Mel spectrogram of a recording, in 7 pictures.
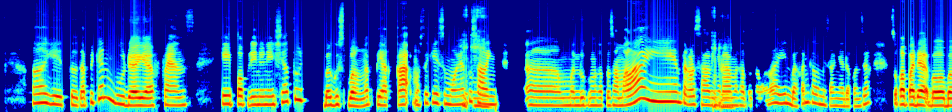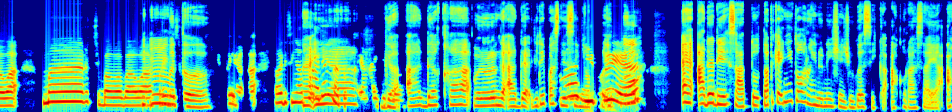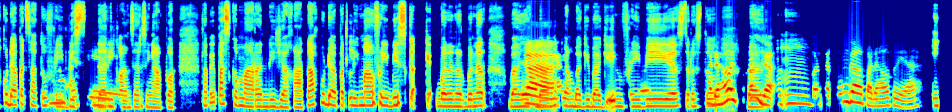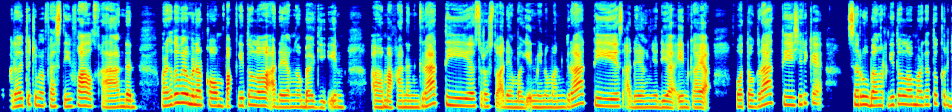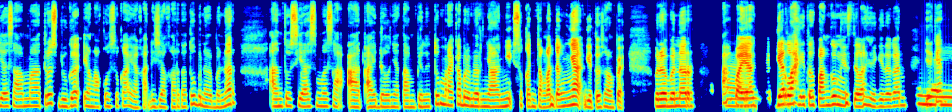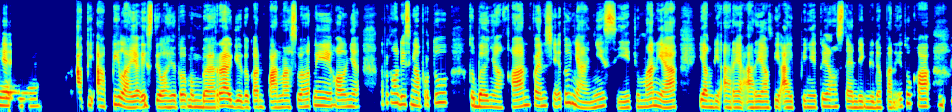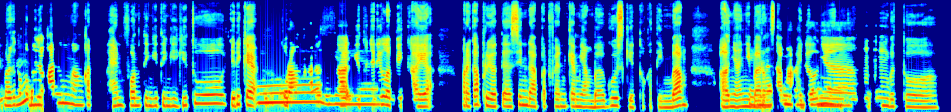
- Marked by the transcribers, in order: static; tapping; in English: "merch"; in English: "freebies"; distorted speech; other background noise; in English: "freebies"; in English: "freebies"; in English: "freebies"; in English: "idol-nya"; unintelligible speech; in English: "hall-nya"; in English: "standing"; "prioritasin" said as "priotesin"; in English: "fancam"; in English: "idol-nya"
- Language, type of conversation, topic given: Indonesian, podcast, Kapan terakhir kali kamu menonton konser, dan bagaimana pengalamanmu?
